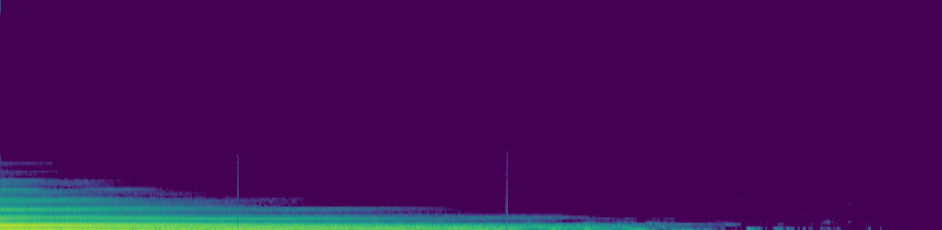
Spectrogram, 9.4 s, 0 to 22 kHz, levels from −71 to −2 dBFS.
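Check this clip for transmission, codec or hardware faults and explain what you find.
Three blocks of digital silence interrupt the music, at 2.37 s, 5.06 s and 7.30 s. The output buffer likely wasn't filled in time, so the sound dropped out for about 10.7 ms twice, which fits a 512-sample buffer, and 4.4 ms once. Each gap is heard as an abrupt tick.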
